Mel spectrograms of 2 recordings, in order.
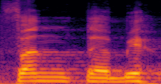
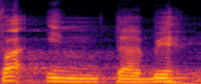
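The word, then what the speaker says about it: فانتبه: അതുകൊണ്ട് തന്നെ ചേർത്തി വായിക്കുമ്പോൾ ആ ഹംസ നമ്മൾ ഉച്ചരിക്കാറില്ല, ഫൻതബിഹ് എന്നാണ് നമ്മൾ പറയാറുള്ളത് എന്നതല്ലാതെ ഫ ഇൻതബിഹ് എന്ന് പറയാറില്ല.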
